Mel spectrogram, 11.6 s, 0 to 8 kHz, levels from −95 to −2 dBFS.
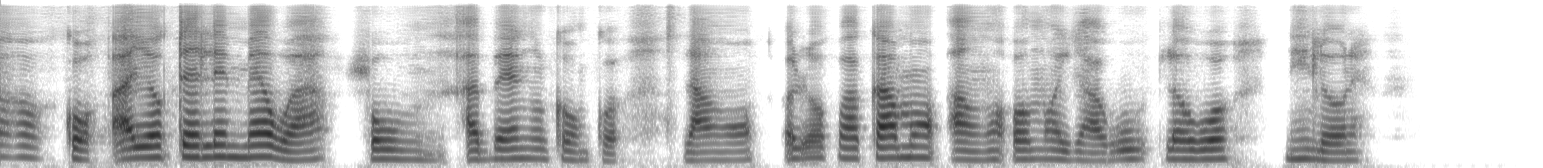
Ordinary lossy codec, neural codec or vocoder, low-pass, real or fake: none; codec, 16 kHz, about 1 kbps, DyCAST, with the encoder's durations; 7.2 kHz; fake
